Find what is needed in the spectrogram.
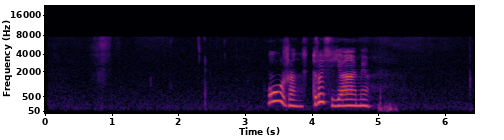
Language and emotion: Russian, sad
